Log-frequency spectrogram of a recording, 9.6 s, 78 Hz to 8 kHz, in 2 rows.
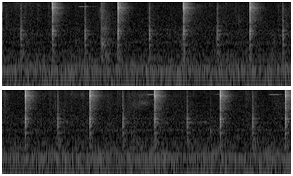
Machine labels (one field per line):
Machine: valve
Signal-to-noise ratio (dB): 6 dB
